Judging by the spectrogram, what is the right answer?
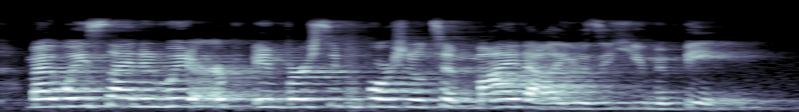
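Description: A woman speaks at a fairly quick pace with a high pitch. The room echo is audible. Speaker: slam poet performer. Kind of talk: slam poetry performance. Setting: live stage. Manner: fierce, intense. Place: stage.

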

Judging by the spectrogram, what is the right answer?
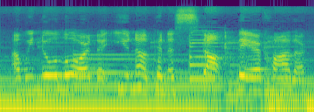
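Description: A woman speaks at a moderate pace over clear background music. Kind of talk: public prayer. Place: church.

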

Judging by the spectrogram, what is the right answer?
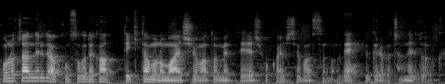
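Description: This man talks very fast in a very deep, low voice with very wide pitch swings. Light background noise can be heard. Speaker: shopping haul vlogger. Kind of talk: casual vlog chat. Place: home room.

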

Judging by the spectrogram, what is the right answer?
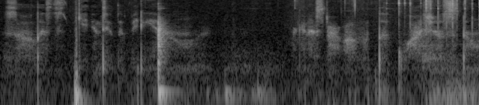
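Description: A woman whispers, soft-spoken. Her pace is fairly slow. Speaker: ASMR creator. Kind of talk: soft whispered ASMR intro chat. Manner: soft close-mic ASMR whisper. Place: home room. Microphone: studio mic.

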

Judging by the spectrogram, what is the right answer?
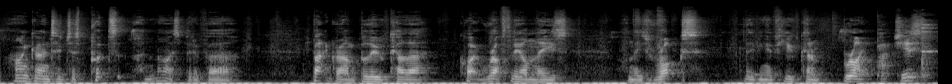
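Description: Speaking at a fairly slow pace, a man leaves long, frequent pauses over light background noise. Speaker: watercolour painting instructor. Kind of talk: tutorial. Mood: relaxed, friendly. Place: home room. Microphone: phone near.

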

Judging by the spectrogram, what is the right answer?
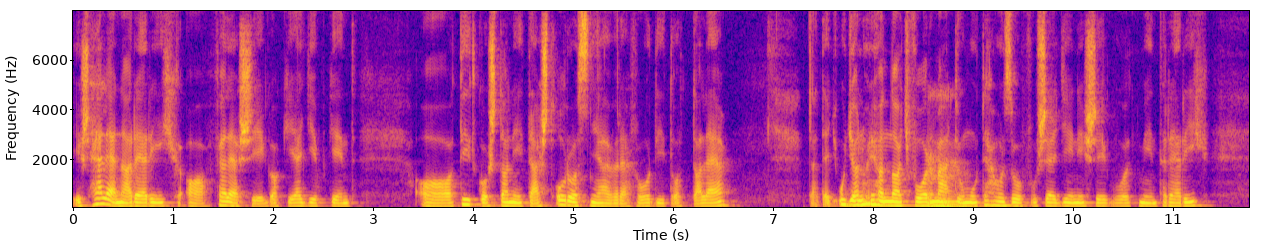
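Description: A woman's very deep, low voice with a dark, mellow tone, ordinary pitch variation and a moderate pace, against a quiet background. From Hungary. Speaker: president of a spiritual society; guest. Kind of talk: interview. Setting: studio. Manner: halting, many fillers. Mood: warm, enthusiastic storytelling. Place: studio. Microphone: studio mic.

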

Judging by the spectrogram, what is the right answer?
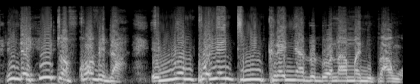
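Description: At a fairly quick pace, a man talks with high pitch and lively intonation.

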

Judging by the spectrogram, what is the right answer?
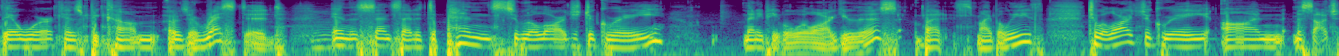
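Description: A woman speaks fairly slowly, with light noise in the background. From Bronx, New York. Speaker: writer and critic. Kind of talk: interview answer. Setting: home apartment. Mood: thoughtful, reflective. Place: home room. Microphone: handheld.

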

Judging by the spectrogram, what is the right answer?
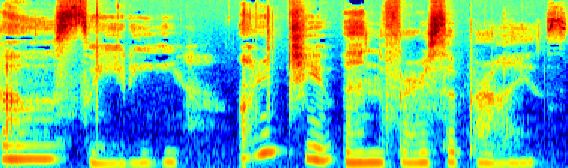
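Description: A woman uses a put-on character voice at a medium pitch and a fairly slow pace. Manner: whispered.

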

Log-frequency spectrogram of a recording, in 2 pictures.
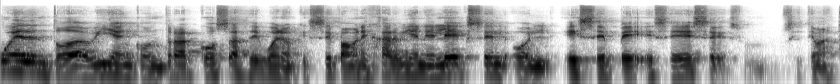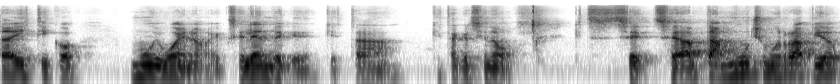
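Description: A man at a moderate pace, with ordinary pitch variation and big swings in loudness. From Argentina, Buenos Aires. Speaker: data science lecturer. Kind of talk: webinar lecture. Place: home room. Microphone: webcam.

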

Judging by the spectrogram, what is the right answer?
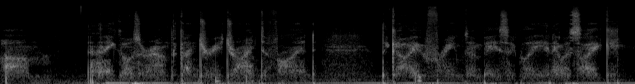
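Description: Whispering man, dry sound with no echo, light background noise. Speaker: home vlogger. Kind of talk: casual vlog chat. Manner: close-mic ASMR whisper. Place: home room. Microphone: studio mic.

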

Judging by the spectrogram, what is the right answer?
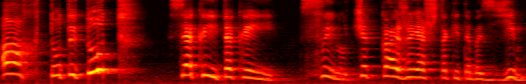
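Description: In a put-on character voice, a woman speaks slowly and high with big pitch swings.

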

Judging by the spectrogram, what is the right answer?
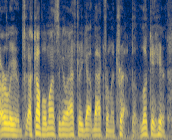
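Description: A man with a dark, mellow tone speaks in a dry sound with no echo. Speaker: motorhome salesperson. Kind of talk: sales walkaround commentary. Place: open country. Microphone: phone near.

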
